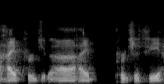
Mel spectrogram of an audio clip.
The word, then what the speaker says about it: hypertrophy: And then I move more into hypertrophy, or how do you say the word? – Hypertrophy.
